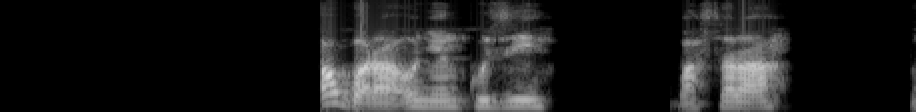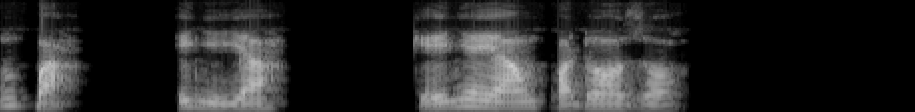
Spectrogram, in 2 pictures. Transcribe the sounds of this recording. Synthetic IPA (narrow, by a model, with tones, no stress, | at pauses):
ɔ˦ɡʷa˨ɾa˨o˦ɲe˦ŋ̩˦ku˦zi˦ | ɡ͡ba˨sa˦ɾa˦ | ŋ͡m̩˦k͡pa̰˨ | e˦ɲi˨ja˦ | ke˨e˦ɲe˦ja˦ŋ͡m̩˦kʷa˨dɔ˦zɔ˦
